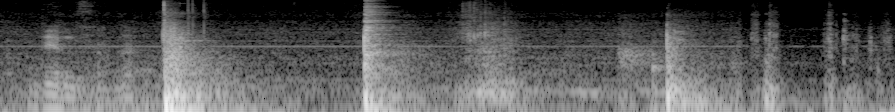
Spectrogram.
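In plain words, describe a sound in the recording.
Steel plates clank against each other on a table.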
